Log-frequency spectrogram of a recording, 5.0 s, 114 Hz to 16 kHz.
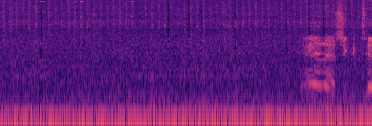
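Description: A lifted 1977 Chevy K20 heavy-duty truck drives through a quiet small town, its engine giving a loud, steady low drone close by, with a brief voice near the end.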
